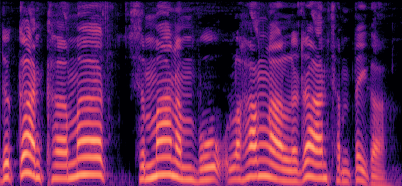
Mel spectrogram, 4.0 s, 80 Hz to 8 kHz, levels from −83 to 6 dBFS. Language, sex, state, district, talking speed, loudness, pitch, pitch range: Wancho, female, Arunachal Pradesh, Longding, 195 wpm, -15 LUFS, 205 Hz, 185-240 Hz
